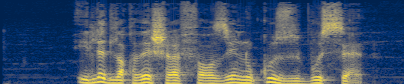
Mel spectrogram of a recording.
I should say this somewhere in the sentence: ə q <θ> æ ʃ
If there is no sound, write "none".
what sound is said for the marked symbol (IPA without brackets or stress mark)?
ð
